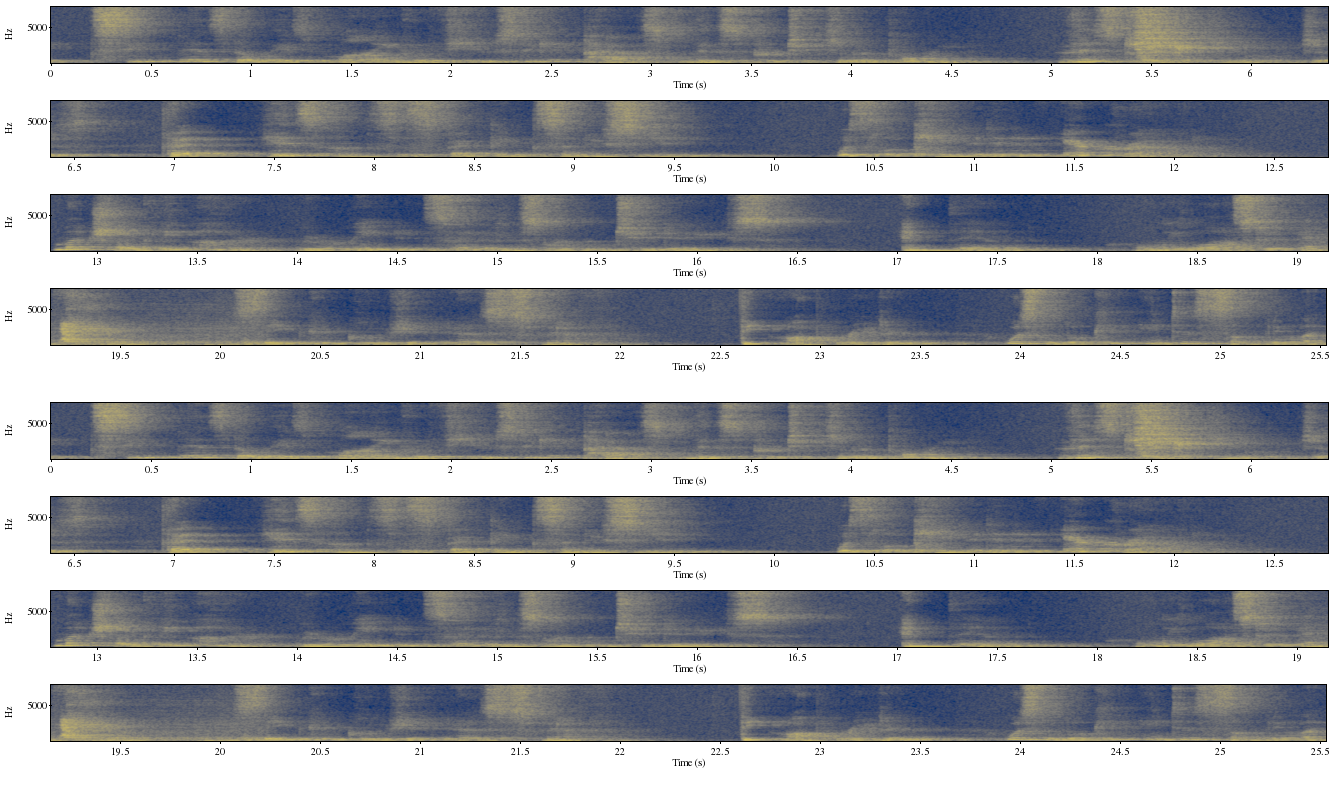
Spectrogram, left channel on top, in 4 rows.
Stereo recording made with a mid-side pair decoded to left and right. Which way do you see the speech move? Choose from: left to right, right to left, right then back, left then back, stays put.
right to left.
